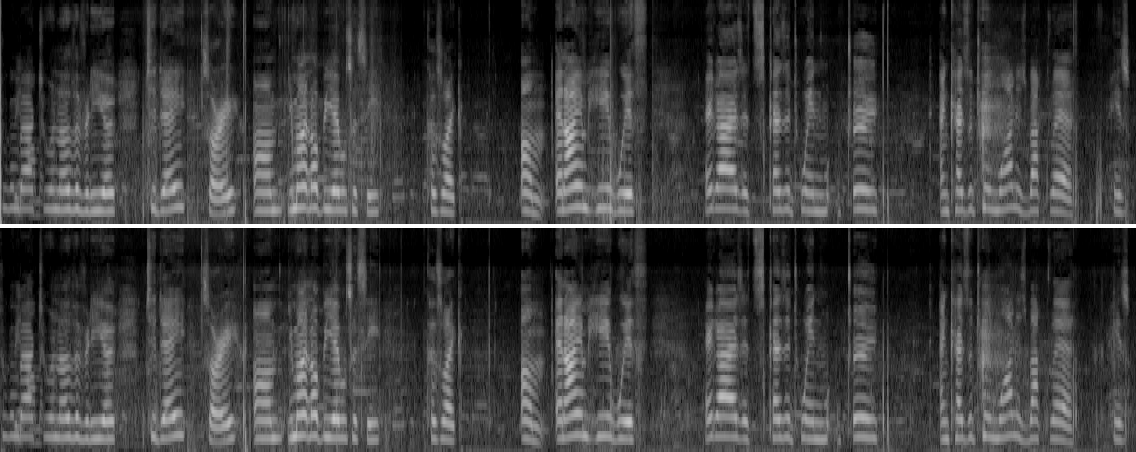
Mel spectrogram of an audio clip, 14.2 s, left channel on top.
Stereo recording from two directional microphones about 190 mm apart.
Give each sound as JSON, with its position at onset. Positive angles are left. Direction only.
{"t": 0.1, "sound": "speech", "side_deg": 10}
{"t": 3.2, "sound": "speech", "side_deg": 10}
{"t": 3.6, "sound": "speech", "side_deg": 0}
{"t": 8.7, "sound": "a woman's voice", "side_deg": -15}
